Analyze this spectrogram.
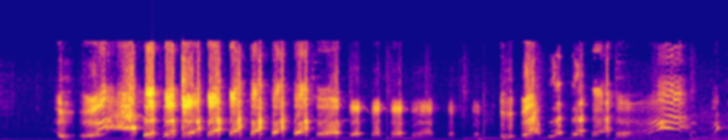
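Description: A baby giggling and laughing in quick, rapid bursts over a light music track with held notes and a steady bass line.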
